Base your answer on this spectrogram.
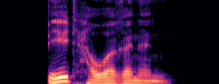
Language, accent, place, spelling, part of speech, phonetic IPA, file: German, Germany, Berlin, Bildhauerinnen, noun, [ˈbɪltˌhaʊ̯əʁɪnən], De-Bildhauerinnen.ogg
- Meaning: plural of Bildhauerin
